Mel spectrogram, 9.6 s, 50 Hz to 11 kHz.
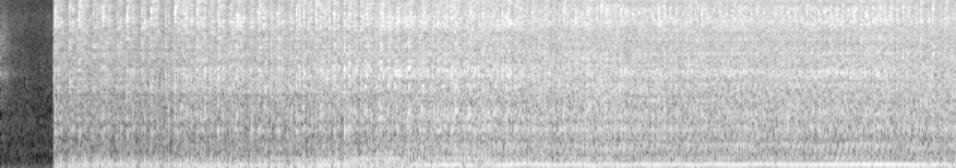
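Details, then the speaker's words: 1926 GP Salmson racing car engine running without exhaust after internal clean-out, fresh oil, original plug leads and refilled coolant: starts promptly, loud steady open-pipe bark, even firing, no rattles, little smoke; leaks only at the front crankshaft, where the oil seal is possibly clogged. "It sounds really good mechanically. There's no rattles. It's lovely. It doesn't smoke that much."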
